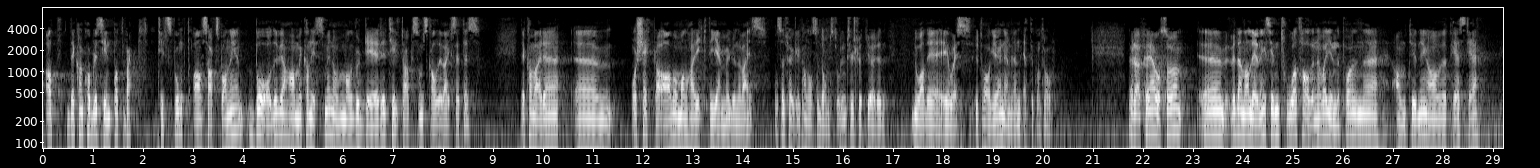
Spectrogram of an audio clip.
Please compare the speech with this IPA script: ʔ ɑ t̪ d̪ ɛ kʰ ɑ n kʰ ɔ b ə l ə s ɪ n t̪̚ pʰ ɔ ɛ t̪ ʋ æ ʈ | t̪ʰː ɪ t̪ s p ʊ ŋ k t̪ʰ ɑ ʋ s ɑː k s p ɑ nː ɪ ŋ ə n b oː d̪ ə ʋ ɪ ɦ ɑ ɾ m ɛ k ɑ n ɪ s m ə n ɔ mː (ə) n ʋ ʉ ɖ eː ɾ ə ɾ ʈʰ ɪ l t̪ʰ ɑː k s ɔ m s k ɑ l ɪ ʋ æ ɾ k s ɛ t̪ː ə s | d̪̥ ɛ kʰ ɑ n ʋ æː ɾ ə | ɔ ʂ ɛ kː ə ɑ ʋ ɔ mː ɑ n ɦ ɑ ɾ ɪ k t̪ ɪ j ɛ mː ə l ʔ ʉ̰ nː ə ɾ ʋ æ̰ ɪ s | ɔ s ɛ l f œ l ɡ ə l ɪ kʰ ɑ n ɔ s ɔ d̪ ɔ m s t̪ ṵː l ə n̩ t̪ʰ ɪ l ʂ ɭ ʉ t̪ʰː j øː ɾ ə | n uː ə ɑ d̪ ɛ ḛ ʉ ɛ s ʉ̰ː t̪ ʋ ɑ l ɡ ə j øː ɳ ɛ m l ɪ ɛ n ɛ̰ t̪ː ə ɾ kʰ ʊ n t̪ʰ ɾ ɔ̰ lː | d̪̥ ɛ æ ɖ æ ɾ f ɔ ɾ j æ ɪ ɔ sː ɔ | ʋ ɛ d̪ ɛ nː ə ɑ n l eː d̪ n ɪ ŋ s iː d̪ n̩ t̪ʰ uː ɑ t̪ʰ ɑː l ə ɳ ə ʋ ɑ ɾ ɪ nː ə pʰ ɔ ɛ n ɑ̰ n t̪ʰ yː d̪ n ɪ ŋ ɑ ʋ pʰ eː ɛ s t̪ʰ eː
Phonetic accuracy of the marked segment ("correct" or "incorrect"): incorrect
